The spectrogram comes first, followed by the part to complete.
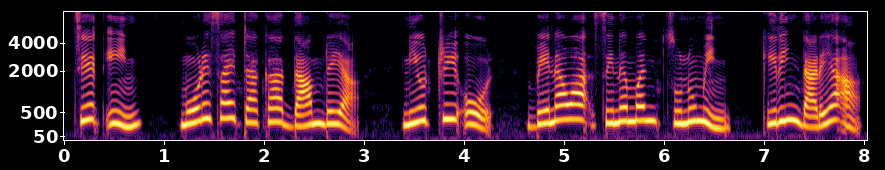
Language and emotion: Santali, neutral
